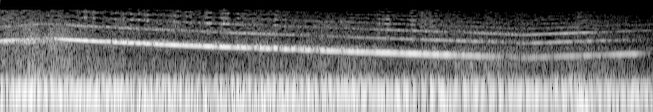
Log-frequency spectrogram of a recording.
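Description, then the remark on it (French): The siren of an ambulance built from cheap, easy-to-find materials wails loud, its tone gliding slowly downward in one long sweep over a steady low engine rumble, with no voices. “Tout comme l'ambulance classique, elle a une sirène, un petit lit.”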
